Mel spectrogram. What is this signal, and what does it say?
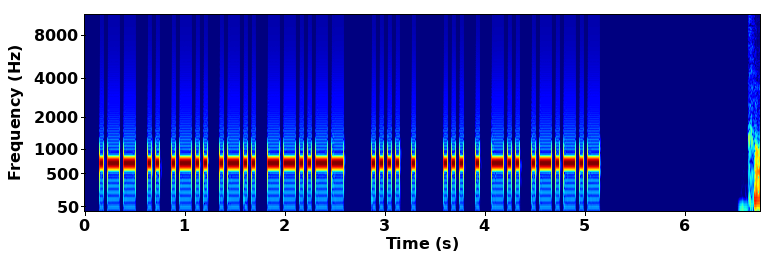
Morse code, heard as a keyed tone, about 32 wpm, 700 Hz. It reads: WILL, HE SED.
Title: Sentences from Top 200 Words and Abbreviations 30wpm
